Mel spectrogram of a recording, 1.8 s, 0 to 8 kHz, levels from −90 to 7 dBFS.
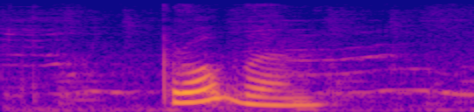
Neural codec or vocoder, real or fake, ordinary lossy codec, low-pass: none; real; none; 7.2 kHz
